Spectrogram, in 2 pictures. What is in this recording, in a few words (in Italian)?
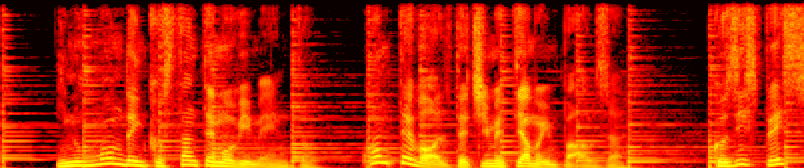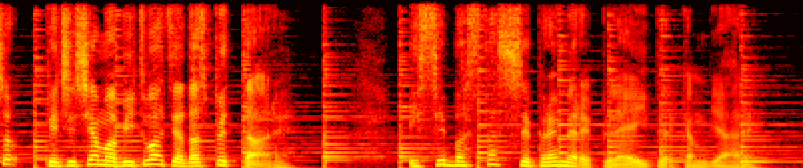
Spot istituzionale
